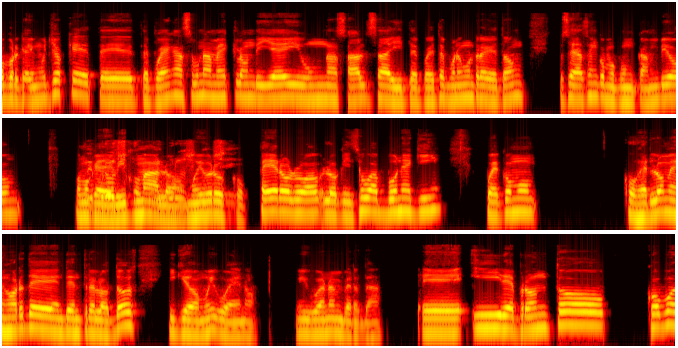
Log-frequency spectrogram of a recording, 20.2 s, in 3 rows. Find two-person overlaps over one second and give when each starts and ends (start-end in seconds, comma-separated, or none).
7.5-9.2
